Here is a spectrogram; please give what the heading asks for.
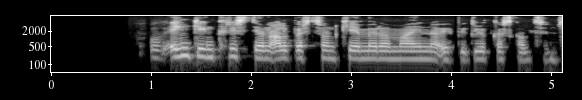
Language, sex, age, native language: Icelandic, female, 30-39, Icelandic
